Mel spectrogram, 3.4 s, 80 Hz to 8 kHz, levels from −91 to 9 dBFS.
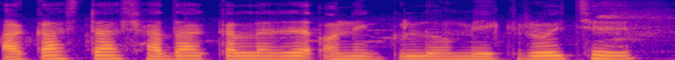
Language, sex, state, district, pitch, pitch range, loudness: Bengali, male, West Bengal, Alipurduar, 150 Hz, 145-155 Hz, -20 LUFS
